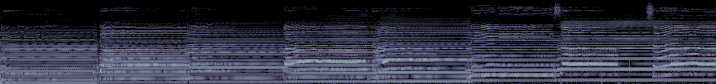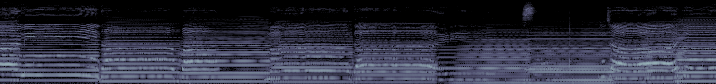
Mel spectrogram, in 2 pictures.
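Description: Harmonium playing a slow melody in Raag Bhairav, its reeds holding each note and stepping from note to note, with a girl's voice singing the chhota khayal along with it and sliding between notes in places.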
